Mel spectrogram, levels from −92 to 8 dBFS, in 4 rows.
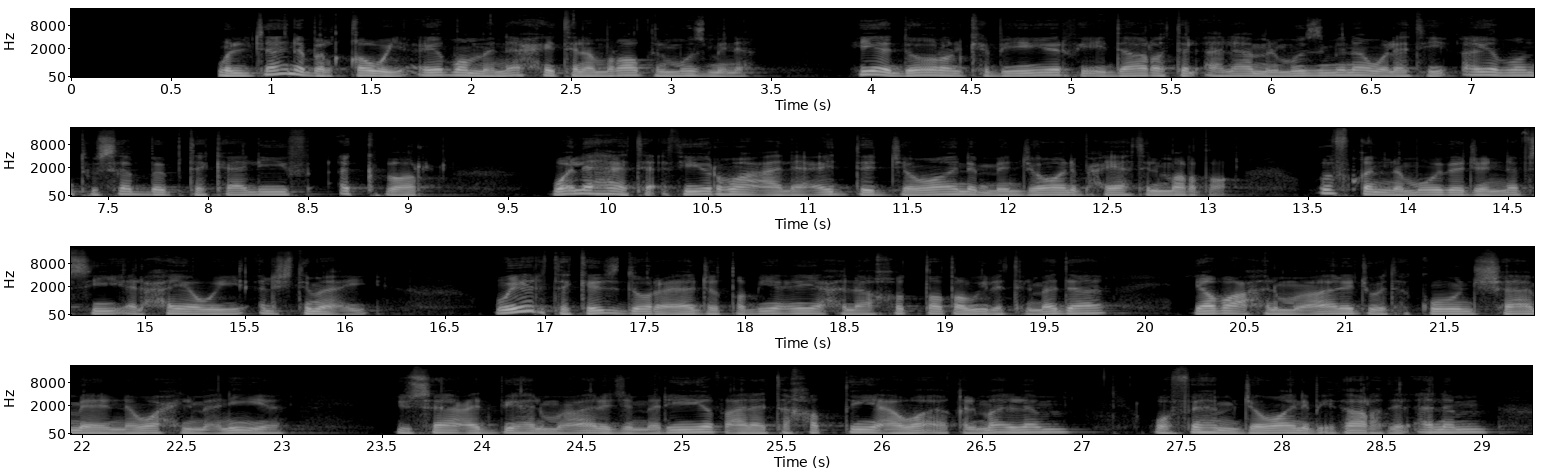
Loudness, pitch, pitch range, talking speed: -36 LUFS, 130 Hz, 115-145 Hz, 120 wpm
